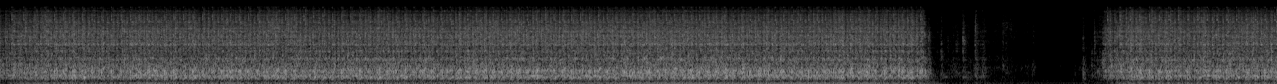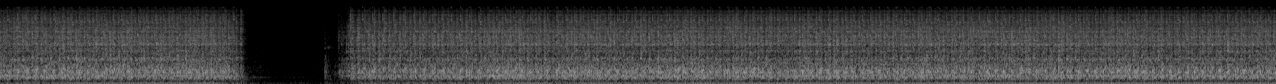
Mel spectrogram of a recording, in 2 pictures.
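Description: A sewing machine runs steadily over fabric and threads on a funky heart project, its loud, continuous whir broken by two short pauses before the stitching starts again.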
